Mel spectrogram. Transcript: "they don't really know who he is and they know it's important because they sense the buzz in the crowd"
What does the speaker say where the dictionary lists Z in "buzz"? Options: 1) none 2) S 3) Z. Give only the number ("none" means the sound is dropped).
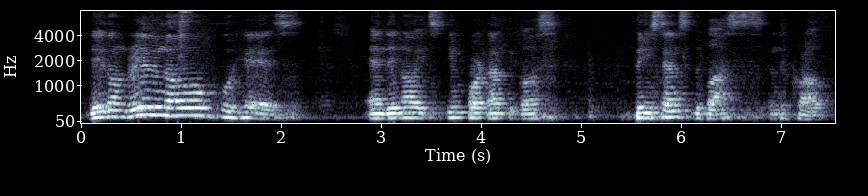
2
